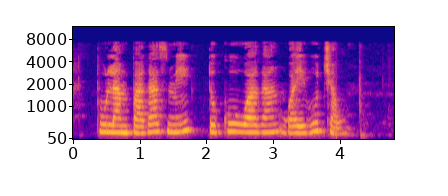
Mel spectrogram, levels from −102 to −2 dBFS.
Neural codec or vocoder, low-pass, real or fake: none; 7.2 kHz; real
